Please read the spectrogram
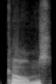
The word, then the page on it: combs: American English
